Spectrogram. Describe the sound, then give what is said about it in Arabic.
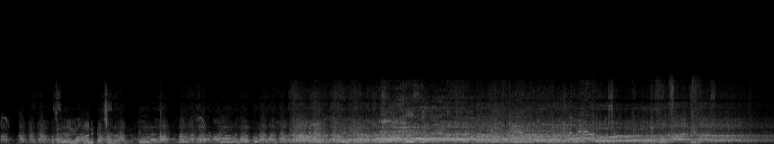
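A large crowd of thousands of Amazigh demonstrators shouts and chants in unison outdoors at a street demonstration, a dense wall of many voices that swells louder midway and stays sustained and energetic throughout. “وآلاف الأمازيغ بينزلوا على الشارع بمظاهرات استمرت لأيام وكتار منهم اعتبر أنه النظام هو اللي مسؤول عن الاغتيال”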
